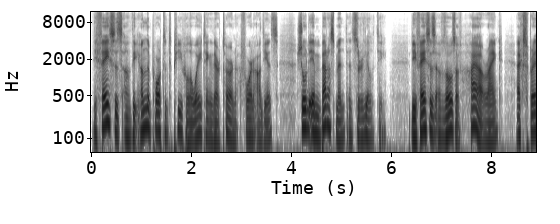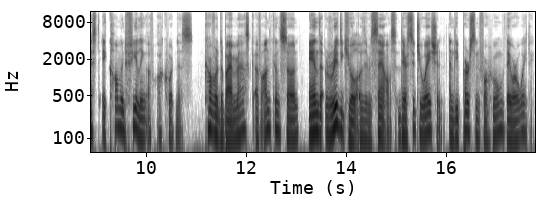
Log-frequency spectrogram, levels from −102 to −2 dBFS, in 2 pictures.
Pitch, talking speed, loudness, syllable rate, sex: 110 Hz, 165 wpm, -21 LUFS, 5.5 syllables/s, male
